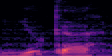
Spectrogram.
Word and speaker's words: yucca: It's Y-U-C-C-A, two C's. Okay, that's pronounced yucca.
